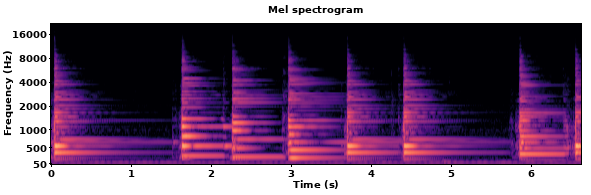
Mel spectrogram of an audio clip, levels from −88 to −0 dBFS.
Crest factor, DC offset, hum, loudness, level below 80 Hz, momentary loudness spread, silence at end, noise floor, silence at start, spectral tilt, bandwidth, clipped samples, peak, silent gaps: 20 dB; under 0.1%; none; -28 LUFS; -72 dBFS; 18 LU; 0 s; -55 dBFS; 0 s; -4.5 dB/octave; 10.5 kHz; under 0.1%; -8 dBFS; none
